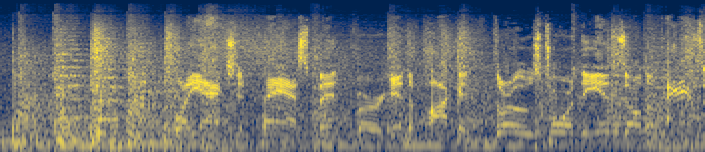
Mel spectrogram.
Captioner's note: voiceover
